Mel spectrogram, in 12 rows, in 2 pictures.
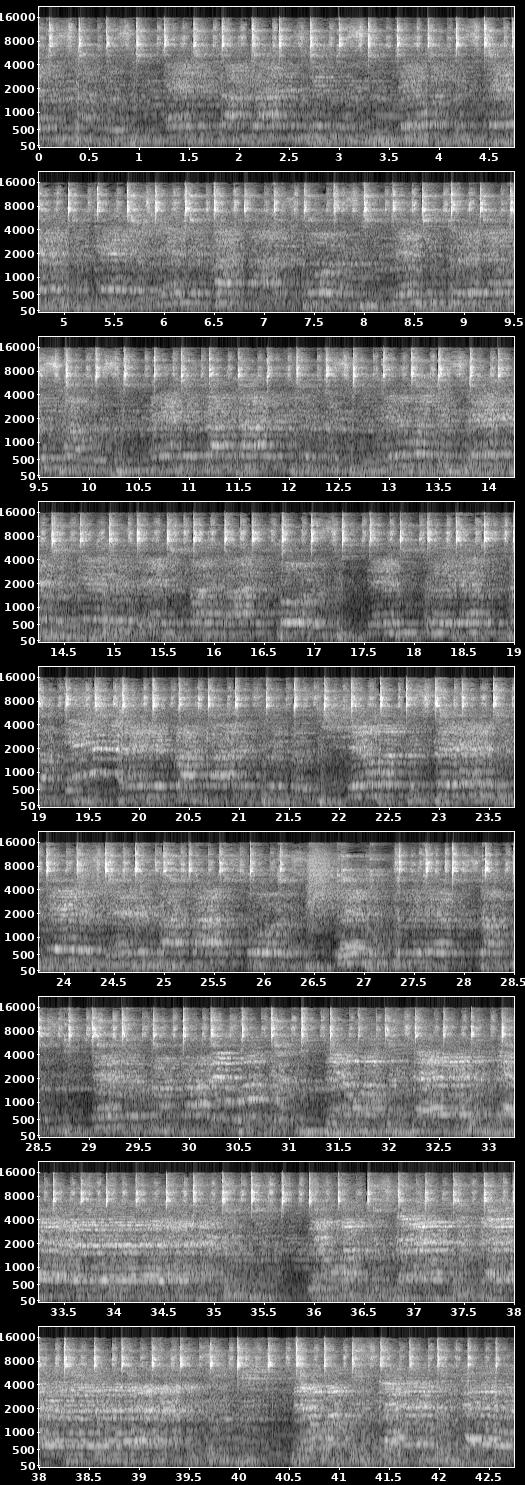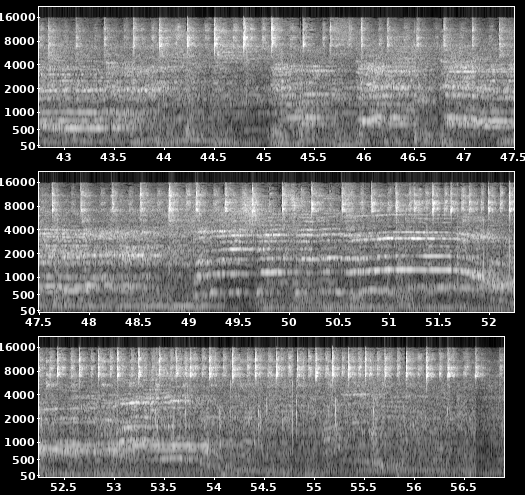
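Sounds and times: amplified accompaniment with steady beat: 0.0 - 56.9
group singing gospel: 0.0 - 56.9.

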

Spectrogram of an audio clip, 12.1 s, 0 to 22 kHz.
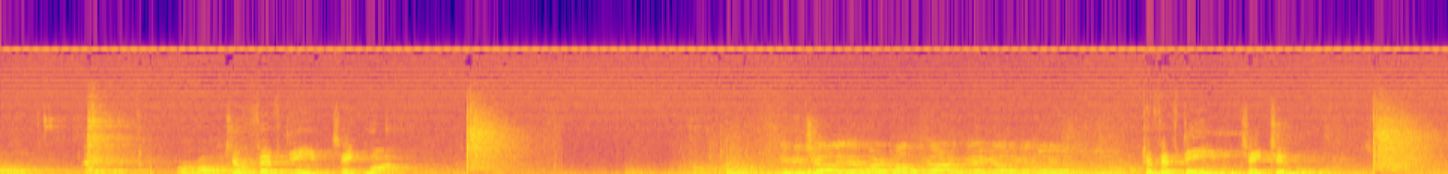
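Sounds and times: clapperboard snapping shut: 11.4 - 12.0.

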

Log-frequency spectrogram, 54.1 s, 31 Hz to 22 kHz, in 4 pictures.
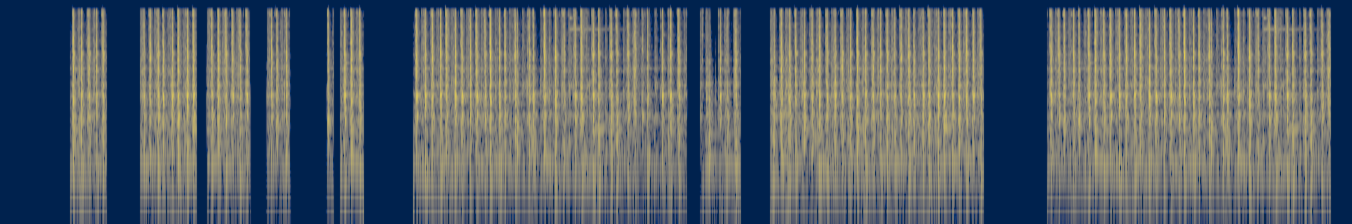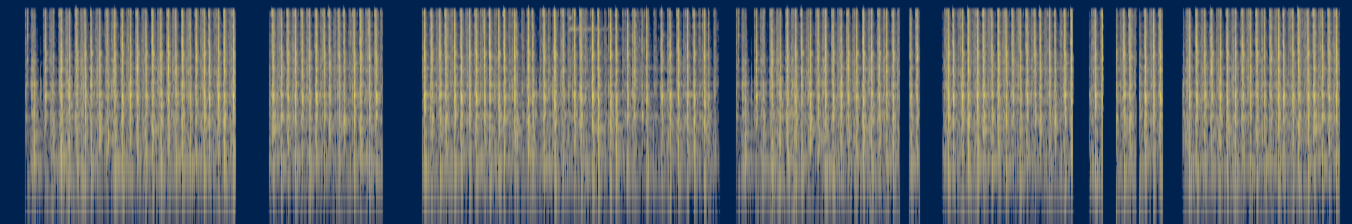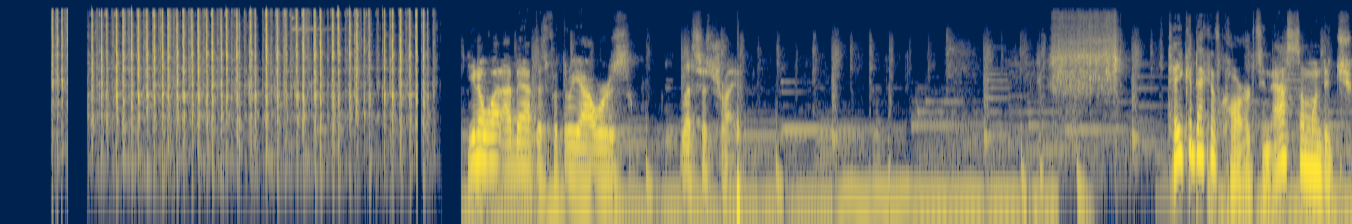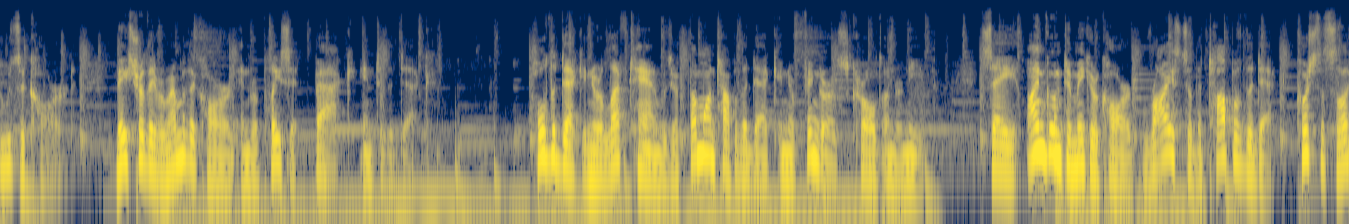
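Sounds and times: typewriter keys clattering: 4.2 - 9.9, 10.5 - 27.0, 27.6 - 31.5.

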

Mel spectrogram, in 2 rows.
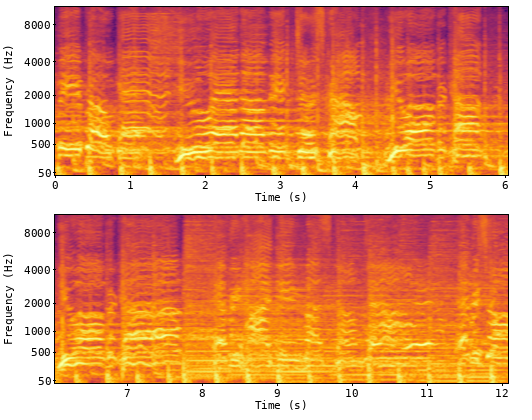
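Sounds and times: backing singers: 0.0 - 12.0.

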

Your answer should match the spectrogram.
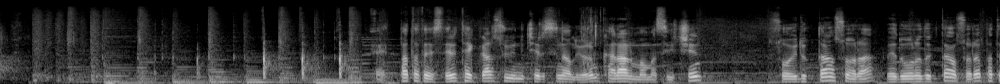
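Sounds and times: background music: 0.0 - 10.0
knife chopping on wooden board: 1.5 - 3.7.

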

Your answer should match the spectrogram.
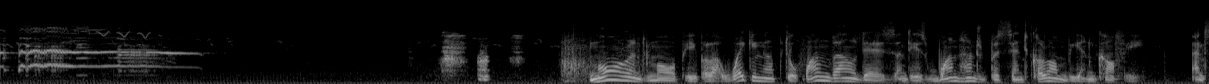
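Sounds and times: rooster crowing: 0.0 - 2.2
horse snorting: 5.6 - 6.1.

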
